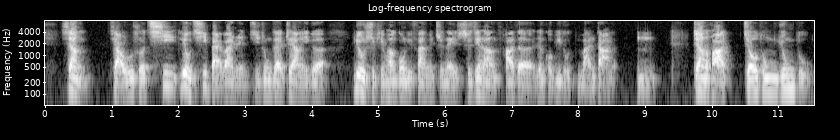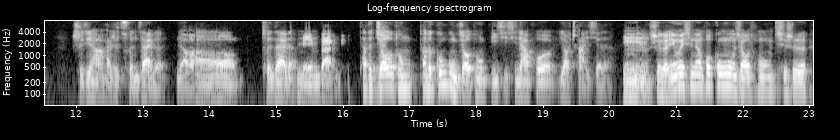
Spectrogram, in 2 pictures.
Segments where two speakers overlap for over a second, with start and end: none

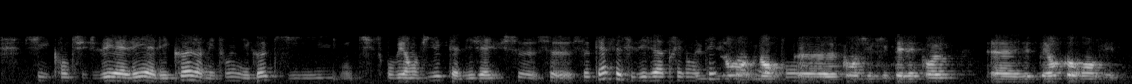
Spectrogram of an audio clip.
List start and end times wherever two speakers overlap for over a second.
6.9-8.3

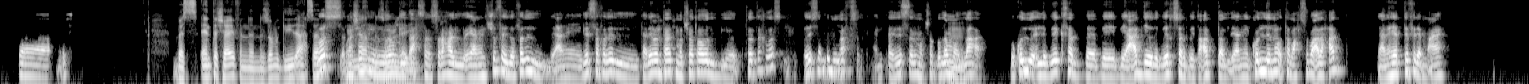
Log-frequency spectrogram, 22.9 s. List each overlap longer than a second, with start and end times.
4.7-6.3

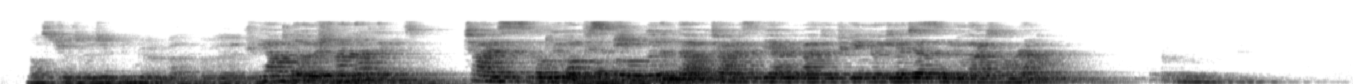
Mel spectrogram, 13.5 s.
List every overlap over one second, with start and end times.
2.6-3.9, 5.3-6.8

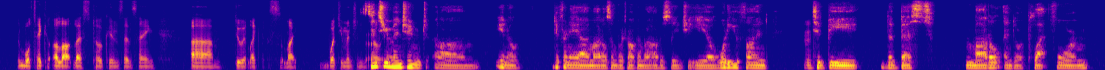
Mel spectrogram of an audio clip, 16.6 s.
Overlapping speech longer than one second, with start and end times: none

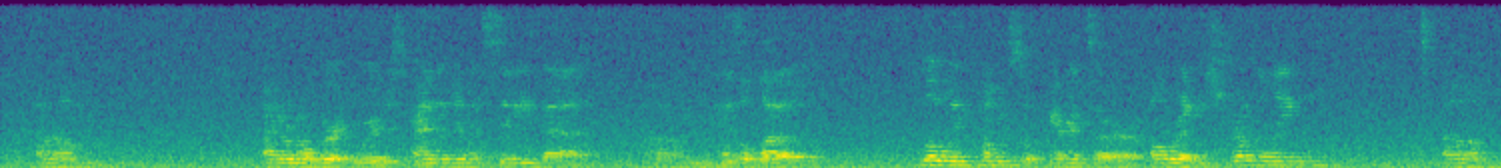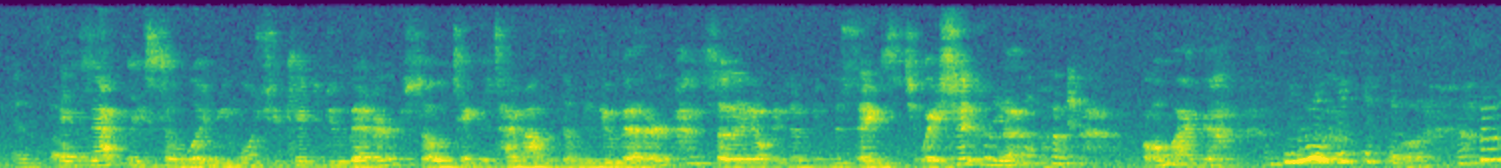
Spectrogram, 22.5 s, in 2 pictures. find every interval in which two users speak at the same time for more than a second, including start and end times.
none

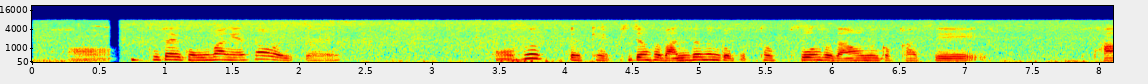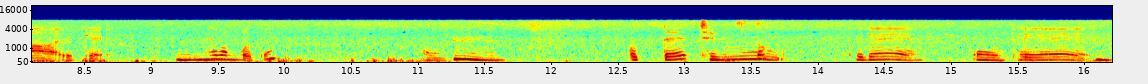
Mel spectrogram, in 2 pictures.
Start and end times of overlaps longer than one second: none

